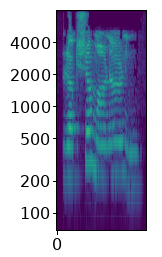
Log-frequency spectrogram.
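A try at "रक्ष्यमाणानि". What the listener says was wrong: রক্ষ্যমাণানি, হ্যাঁ, রক্ষ্যমাণানি। এখানে দেখুন, এখানে দেখুন সকার রয়েছে, সকারের পরে ইয়কার রয়েছে, রক্সি এখানে কয়স রয়েছে না, সকার রয়েছে, তারপরে ইয়কার রয়েছে, তারপরে ম রয়েছে, তারপরে আ রয়েছে, তারপরে মূর্ধন্য। দেখুন এখানে দেখুন ইয়কারটা এখানে আসছে, মকারটা পবর্গের মধ্যে আসছে।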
